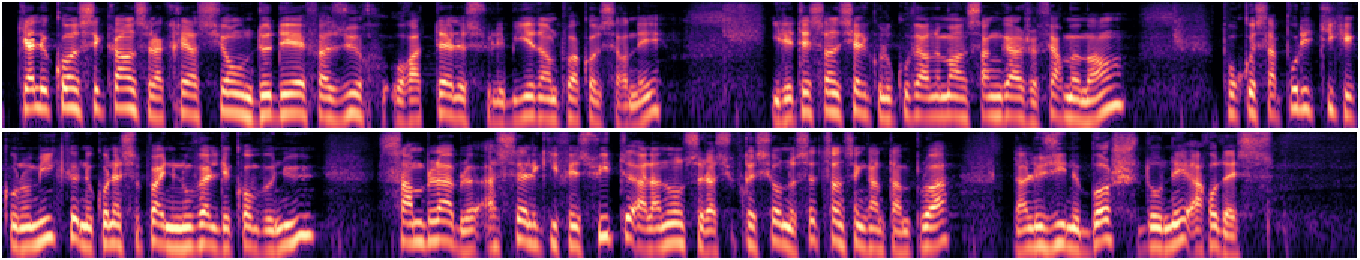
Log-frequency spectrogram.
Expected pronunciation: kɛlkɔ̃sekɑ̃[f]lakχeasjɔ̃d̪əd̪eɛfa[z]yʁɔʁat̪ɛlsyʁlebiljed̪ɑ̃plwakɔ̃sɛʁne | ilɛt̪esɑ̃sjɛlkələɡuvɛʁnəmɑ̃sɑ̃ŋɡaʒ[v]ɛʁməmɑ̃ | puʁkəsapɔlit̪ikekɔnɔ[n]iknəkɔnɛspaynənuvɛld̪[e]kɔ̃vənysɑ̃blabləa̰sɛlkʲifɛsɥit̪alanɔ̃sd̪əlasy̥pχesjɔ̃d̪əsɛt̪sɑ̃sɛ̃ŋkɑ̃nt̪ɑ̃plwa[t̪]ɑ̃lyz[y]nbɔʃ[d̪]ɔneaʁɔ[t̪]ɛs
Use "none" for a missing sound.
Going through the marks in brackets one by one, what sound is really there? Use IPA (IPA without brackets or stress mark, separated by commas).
s, z, f, m, e, d̪, i, d̪, d̪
